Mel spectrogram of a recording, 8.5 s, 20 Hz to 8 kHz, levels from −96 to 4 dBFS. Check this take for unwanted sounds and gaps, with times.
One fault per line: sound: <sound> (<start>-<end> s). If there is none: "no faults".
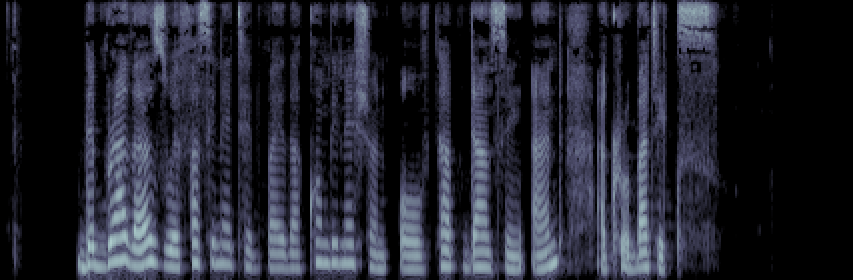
no faults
